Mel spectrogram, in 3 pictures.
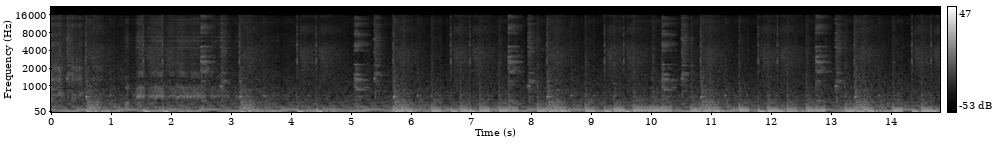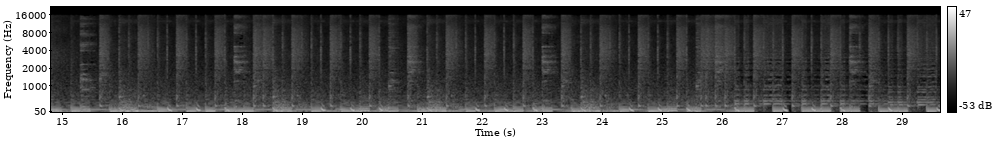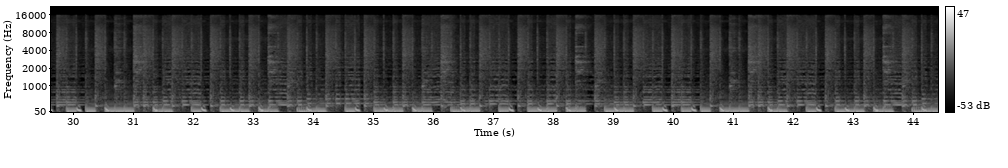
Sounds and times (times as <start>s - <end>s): Soundtrack music: 0.0s - 44.4s.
